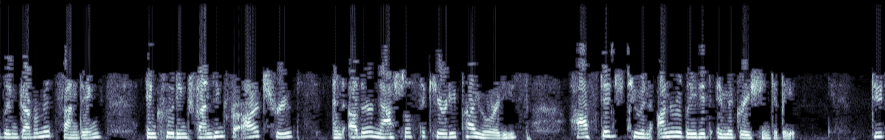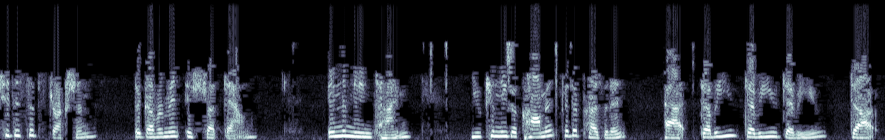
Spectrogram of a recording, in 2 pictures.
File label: White House voice mail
